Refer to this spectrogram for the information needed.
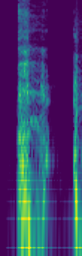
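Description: Two short, harsh cough bursts from an adult, the first longer, acted for effect.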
